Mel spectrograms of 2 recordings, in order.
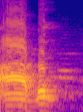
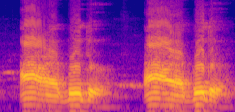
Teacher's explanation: یہاں پر قلقلہ ہو رہا ہے کیونکہ دال ہے اور اس پہ جزم ہے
